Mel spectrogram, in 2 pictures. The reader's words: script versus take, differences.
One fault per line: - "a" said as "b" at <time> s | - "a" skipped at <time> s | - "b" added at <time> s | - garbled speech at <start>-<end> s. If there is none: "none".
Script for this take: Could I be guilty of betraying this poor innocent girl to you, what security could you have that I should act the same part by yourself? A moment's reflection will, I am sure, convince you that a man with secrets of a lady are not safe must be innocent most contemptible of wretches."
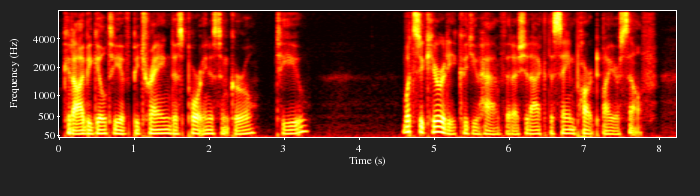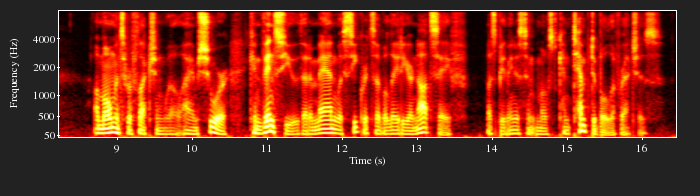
none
